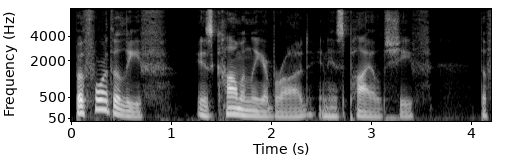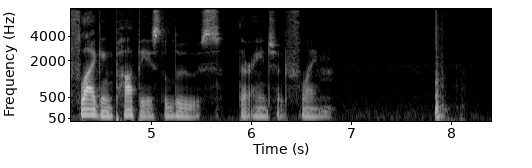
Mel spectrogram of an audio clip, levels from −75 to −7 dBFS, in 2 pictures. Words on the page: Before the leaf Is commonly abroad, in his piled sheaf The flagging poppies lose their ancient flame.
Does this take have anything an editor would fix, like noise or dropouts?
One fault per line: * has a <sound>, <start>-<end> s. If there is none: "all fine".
* has a thud, 7.9-8.2 s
